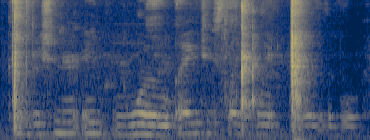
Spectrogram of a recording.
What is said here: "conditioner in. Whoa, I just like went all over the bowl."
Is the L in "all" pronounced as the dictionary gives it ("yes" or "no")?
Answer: no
